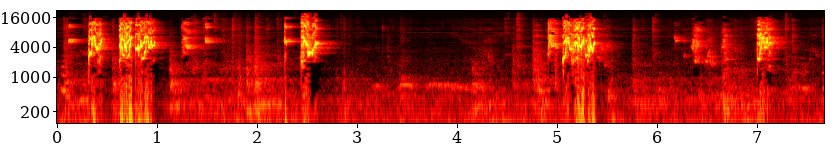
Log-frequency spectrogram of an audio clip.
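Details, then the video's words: Gray and yellow-green lovebirds kept in a cage, heard in the morning while one readies to lay eggs; sharp squeaky chirps in quick groups, a brief low note midway, then more bursts. "Yellow Green Lovebird's melodious chirping sound"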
